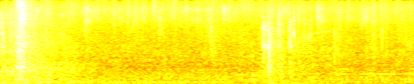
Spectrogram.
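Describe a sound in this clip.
A heavy metal door slides open.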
